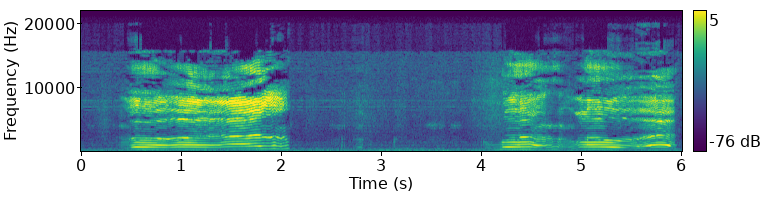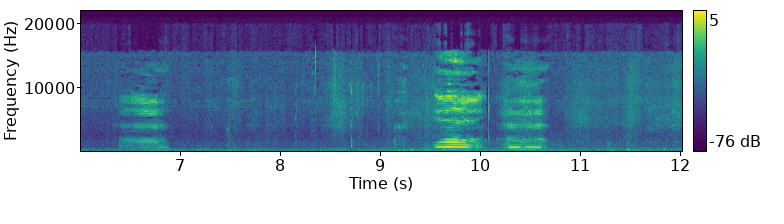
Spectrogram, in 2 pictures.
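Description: Several short, rising and falling infant wails and fussing cries, separated by pauses.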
